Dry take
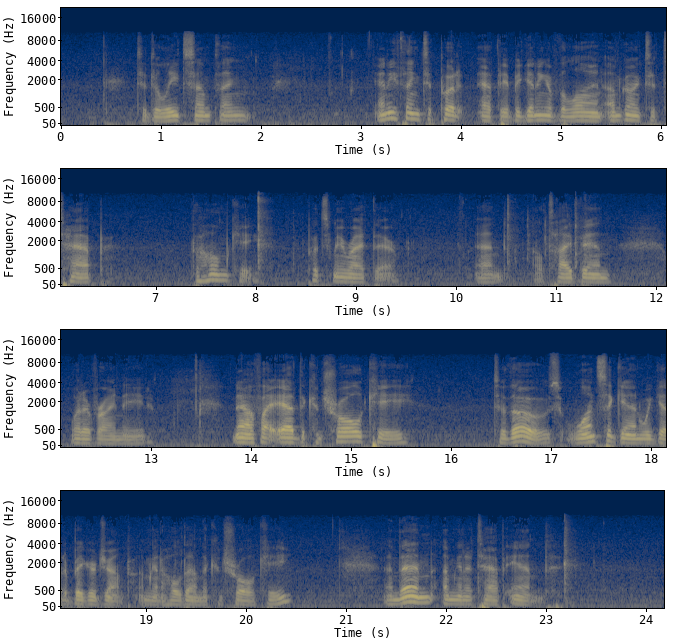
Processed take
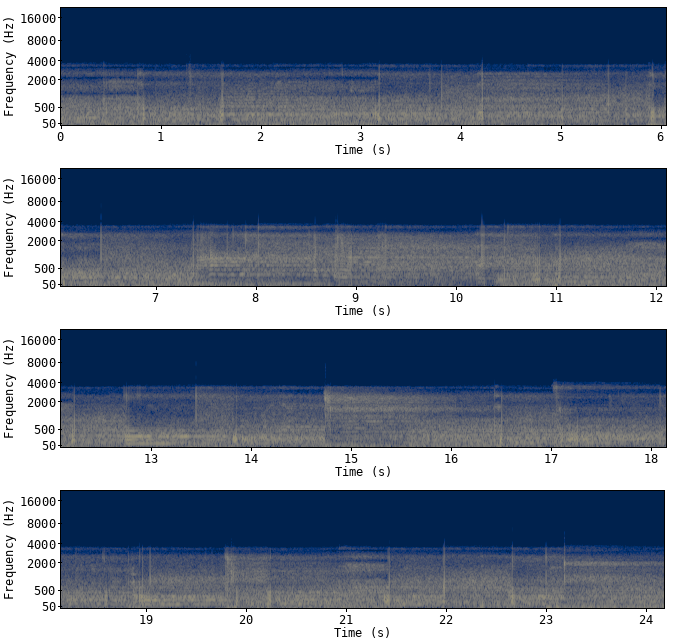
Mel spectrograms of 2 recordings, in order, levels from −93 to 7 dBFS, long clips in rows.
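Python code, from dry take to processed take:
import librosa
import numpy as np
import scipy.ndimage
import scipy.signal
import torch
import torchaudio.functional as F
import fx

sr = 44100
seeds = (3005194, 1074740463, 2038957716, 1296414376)

y = fx.wiener(x, sr, points=41)
y = fx.highpass(y, sr, hz=840.0, slope=12, at=(7.4, 10.39))
y = fx.gate_flip(y, sr, shuts_db=-26.0, range_db=-37)
y = scipy.signal.sosfilt(scipy.signal.cheby1(6, 9, 3500.0, 'lowpass', fs=sr, output='sos'), y)
y = fx.rev_plate(y, sr, seeds[0], rt60_s=3.3, hf_ratio=0.55, predelay_ms=0, drr_db=-2.5)
y = fx.band_squash(y, sr, depth_pct=100)
y = F.gain(torch.from_numpy(y), 12.0).numpy()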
